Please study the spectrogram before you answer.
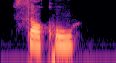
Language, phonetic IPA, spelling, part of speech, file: Polish, [ˈsɔkuw], sokół, noun, Pl-sokół.ogg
